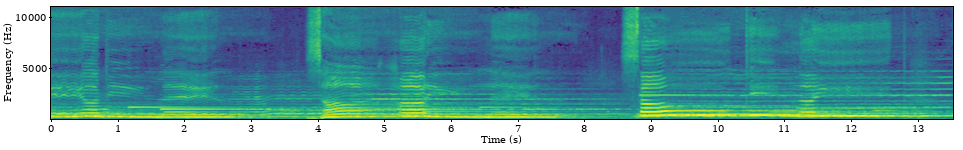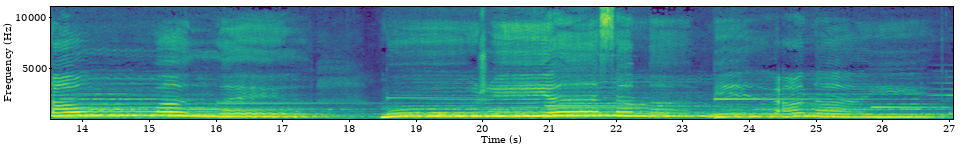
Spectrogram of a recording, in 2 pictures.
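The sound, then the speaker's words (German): "Silent Night" sung in Arabic by visiting nuns in Egypt in spring, in 40-degree heat: a slow, steady vocal melody of long held notes over soft sustained accompaniment, moving in gentle phrases with brief pauses between them. “Als Gastgeschenk wünschten sie sich von uns, dass wir Stille Nacht, Heilige Nacht singen, mitten im ägyptischen Frühjahr bei 40 Grad Hitze hören wir Stille Nacht, Heilige Nacht in der Weltsprache Arabisch.”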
